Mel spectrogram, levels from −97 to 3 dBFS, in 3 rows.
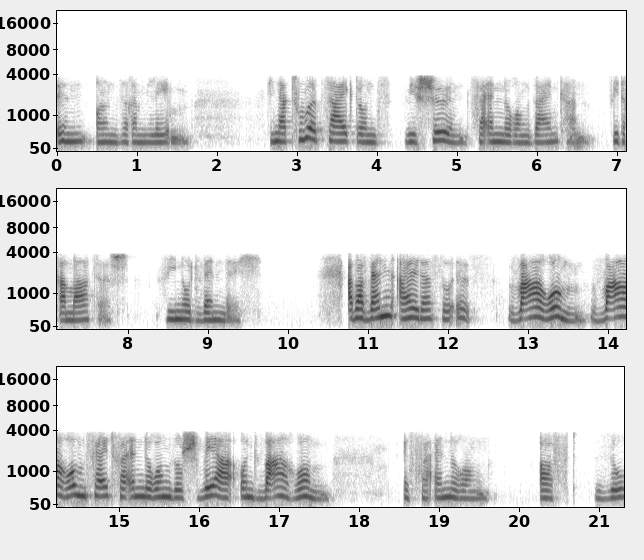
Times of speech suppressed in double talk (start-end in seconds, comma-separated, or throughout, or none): none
